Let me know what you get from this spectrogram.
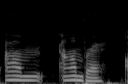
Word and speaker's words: ombre: It's ombre. – Ombre. – Ombre. I always mispronounce it.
